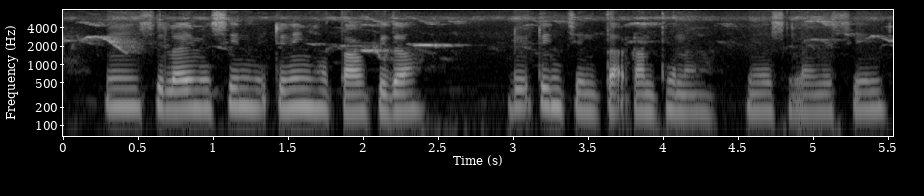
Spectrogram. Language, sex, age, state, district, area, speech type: Santali, female, 30-45, West Bengal, Birbhum, rural, spontaneous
